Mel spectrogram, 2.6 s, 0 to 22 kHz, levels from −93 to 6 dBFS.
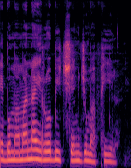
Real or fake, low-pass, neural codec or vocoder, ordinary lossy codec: real; none; none; none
